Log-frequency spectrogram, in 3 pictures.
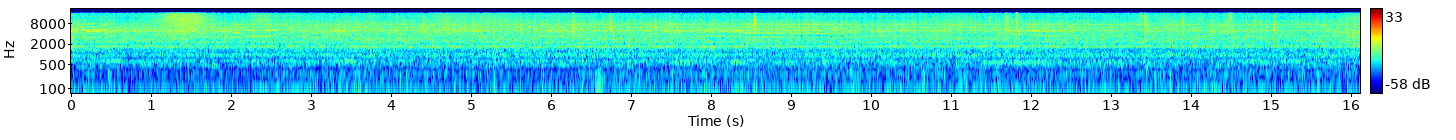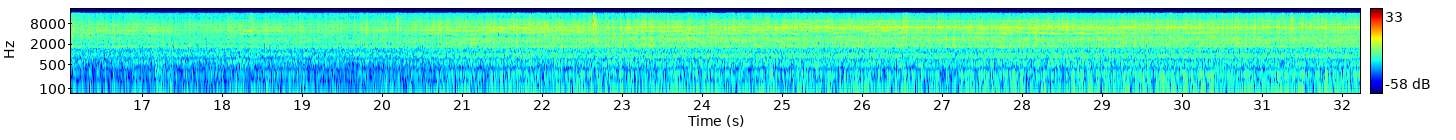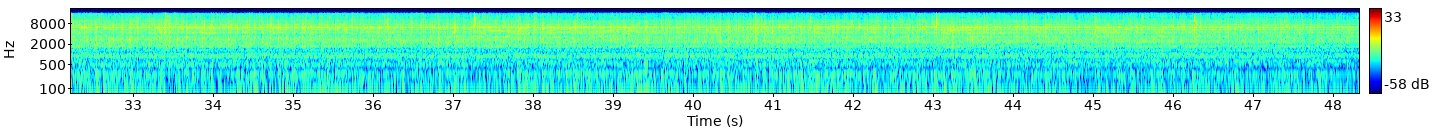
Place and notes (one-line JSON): {"title": "Palackého museum, from the kitchen", "date": "2011-01-04 12:00:00", "description": "from the kitchen, teapot of the frantisek Palacky", "latitude": "50.08", "longitude": "14.42", "timezone": "Europe/Prague"}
